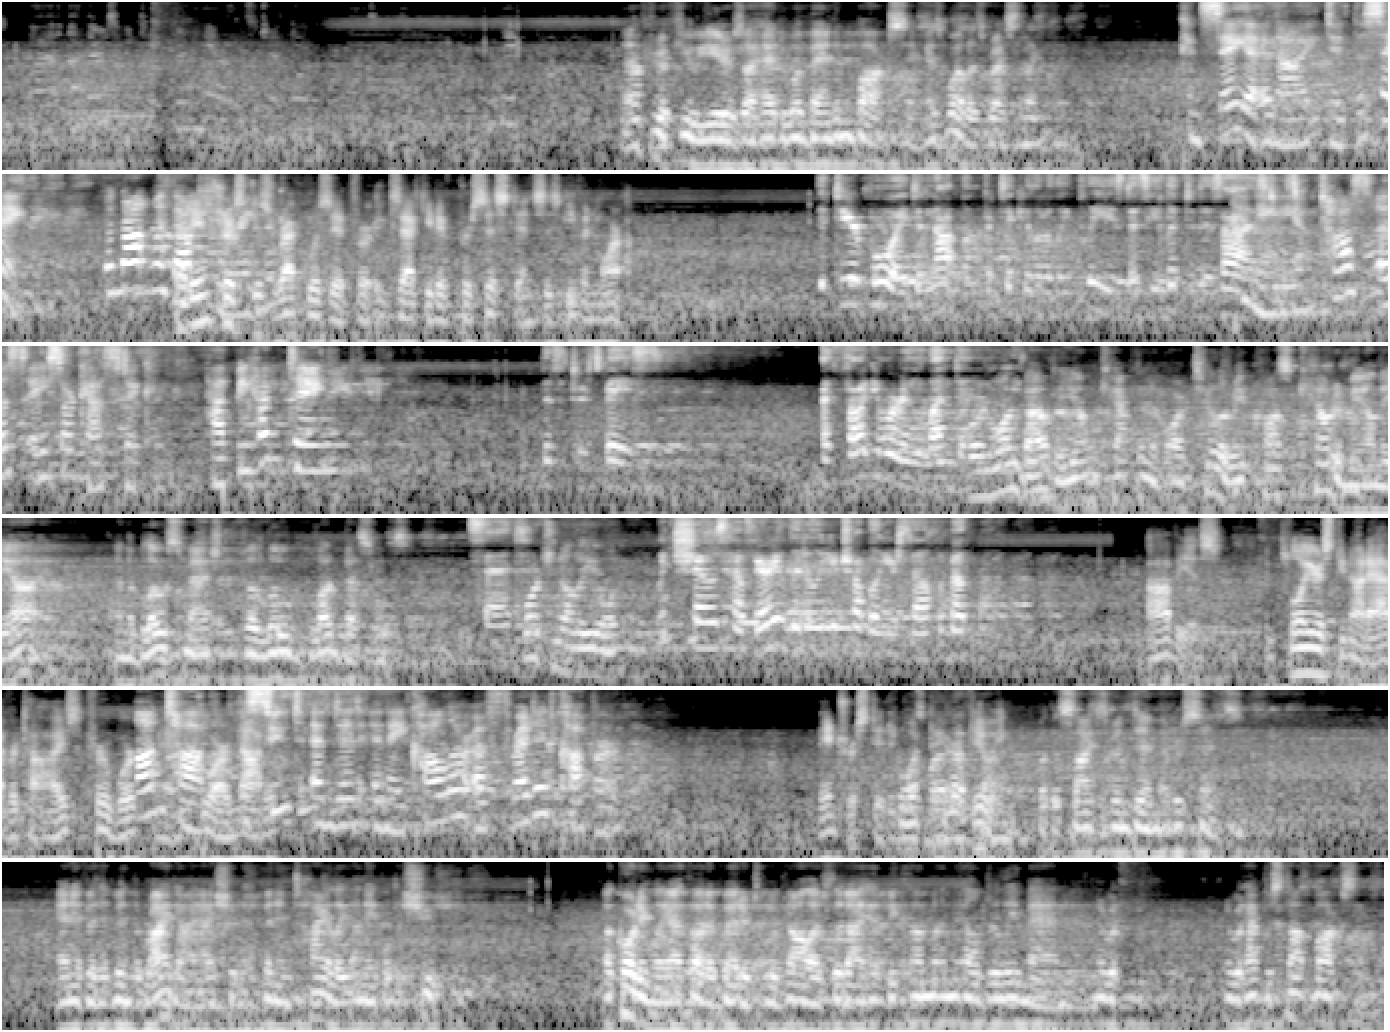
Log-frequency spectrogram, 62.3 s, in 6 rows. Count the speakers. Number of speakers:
5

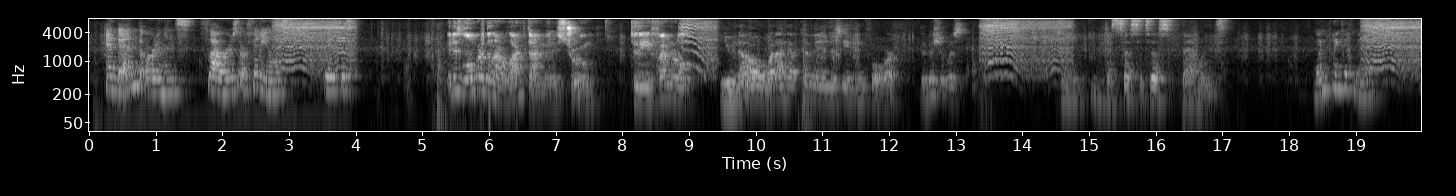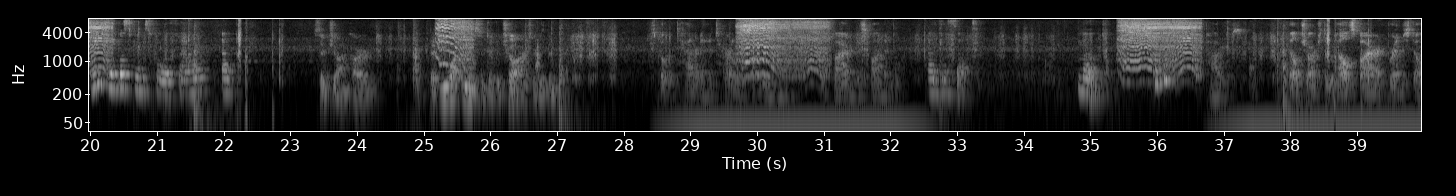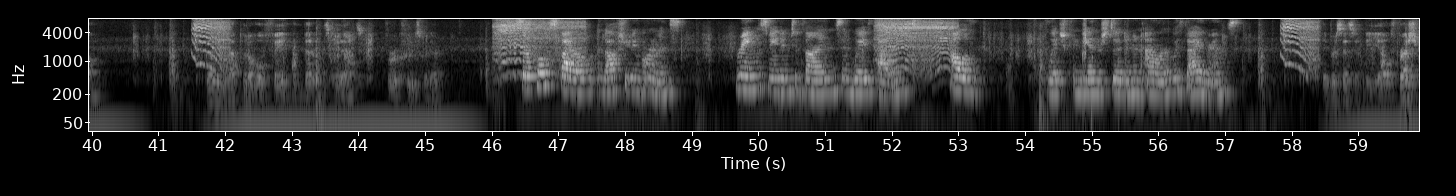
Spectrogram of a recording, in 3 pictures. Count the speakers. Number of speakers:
7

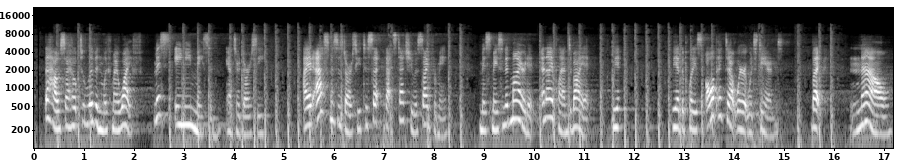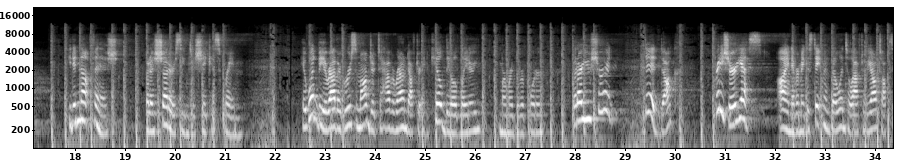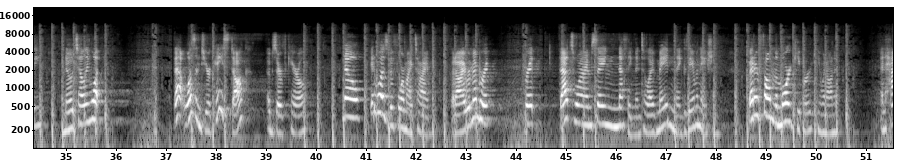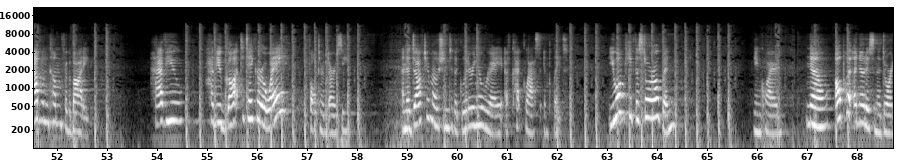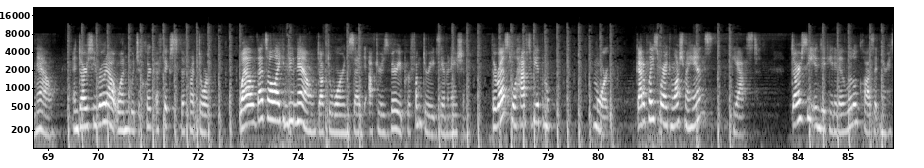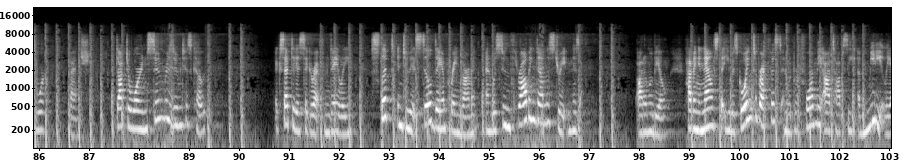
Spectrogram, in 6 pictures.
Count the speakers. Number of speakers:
1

